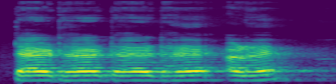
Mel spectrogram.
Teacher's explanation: ट, ढ, ढ, ढ, अड़, ये पहले विकल्प में मूर्धन्य व्यंजन है। जीभ का अग्रभाग बोलते समय पीछे को मुड़ जाता है, इसलिए मूर्धन्य व्यंजन है।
